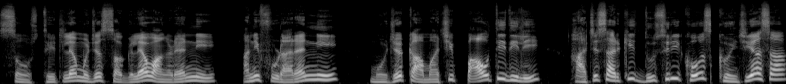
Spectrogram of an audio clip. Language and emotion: Goan Konkani, happy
